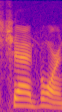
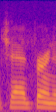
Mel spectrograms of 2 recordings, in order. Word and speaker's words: Chadbourne: And it is Chadbourne, not Chadburn. It's spelled like Bourne.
